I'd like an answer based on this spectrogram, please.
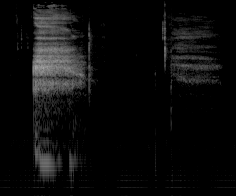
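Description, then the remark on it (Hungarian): An airy slurp of a sip of water, followed after a pause by a second softer, shorter sip; no one speaks, and it is otherwise quiet. “Na, egy korty vizecskét.”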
